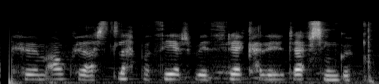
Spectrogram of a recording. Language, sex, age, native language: Icelandic, female, 14, Icelandic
